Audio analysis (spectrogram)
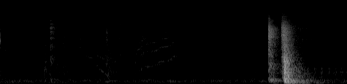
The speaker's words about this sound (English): Some of the mess ups on the previous recordings of this episode was because of my dog, who is currently moving on the futon as we speak. I'm not editing this out because this is real life, y'all.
